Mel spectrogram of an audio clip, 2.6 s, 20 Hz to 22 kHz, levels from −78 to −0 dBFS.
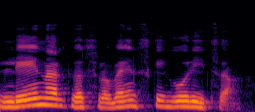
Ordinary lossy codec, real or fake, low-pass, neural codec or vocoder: none; real; 19.8 kHz; none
